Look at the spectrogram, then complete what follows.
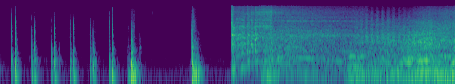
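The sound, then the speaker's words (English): A run of sharp, evenly spaced knocks and a pause give way to a loud, steady roar of an aqua Geo Metro's small engine as the car tears down the road, droning on to the end without any talking. “I see his aqua Geo Metro tearing down the road.”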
